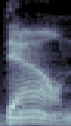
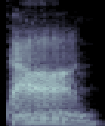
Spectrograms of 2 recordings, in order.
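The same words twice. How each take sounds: First: The vowel is the standard 'ow' sound. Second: The vowel is a flat Pittsburgh 'ah' sound. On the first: "Notice I said down" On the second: "not down. So I didn't drop the yinzer there"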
